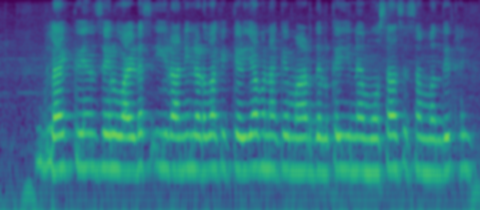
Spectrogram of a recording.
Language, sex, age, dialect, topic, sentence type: Magahi, male, 18-24, Western, agriculture, statement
